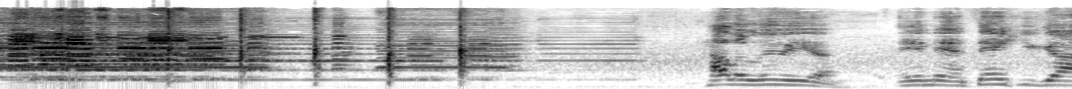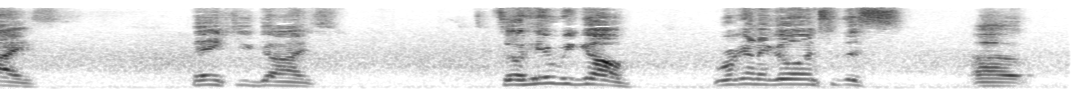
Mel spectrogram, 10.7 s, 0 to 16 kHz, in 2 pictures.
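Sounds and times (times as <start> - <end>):
many car horns honking during a church service: 0.0 - 3.4
speech: 3.6 - 5.7, 6.3 - 7.1, 7.9 - 10.6.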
